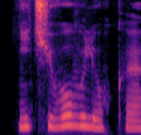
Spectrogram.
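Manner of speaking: ordinary delivery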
